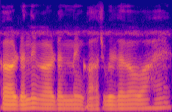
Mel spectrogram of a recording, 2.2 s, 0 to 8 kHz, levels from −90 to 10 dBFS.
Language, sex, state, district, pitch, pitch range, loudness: Hindi, male, Uttar Pradesh, Shamli, 110 Hz, 105-115 Hz, -21 LUFS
